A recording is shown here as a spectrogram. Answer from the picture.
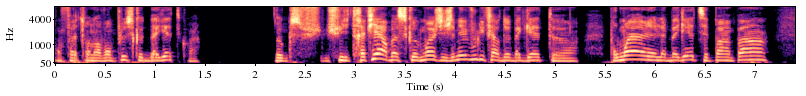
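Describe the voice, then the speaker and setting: Keeping a moderate pace, a man talks in a high voice with ordinary pitch variation. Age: 50s. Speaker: baker. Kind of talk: interview. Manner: halting, with many fillers.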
